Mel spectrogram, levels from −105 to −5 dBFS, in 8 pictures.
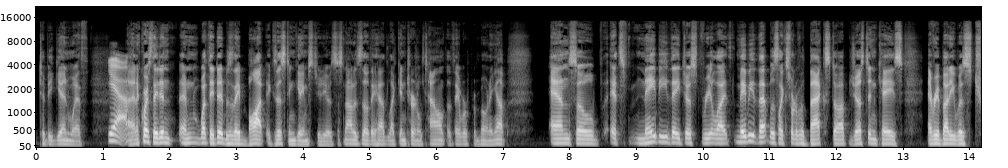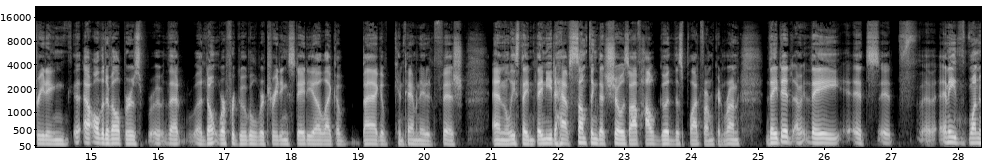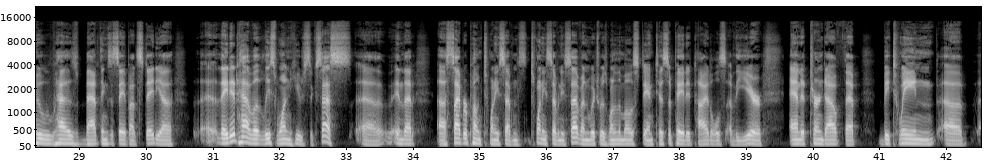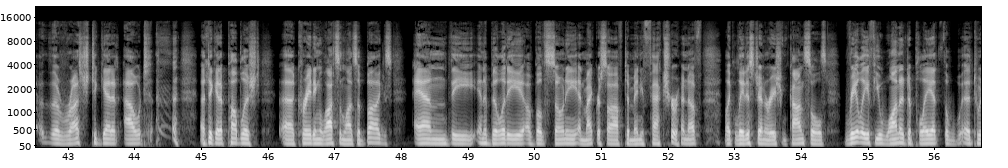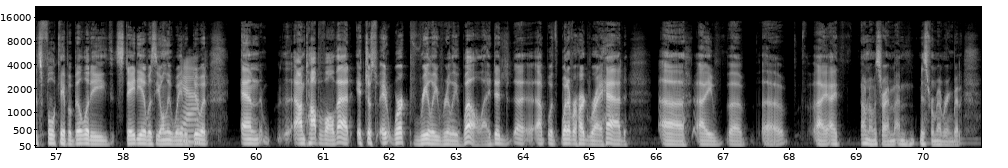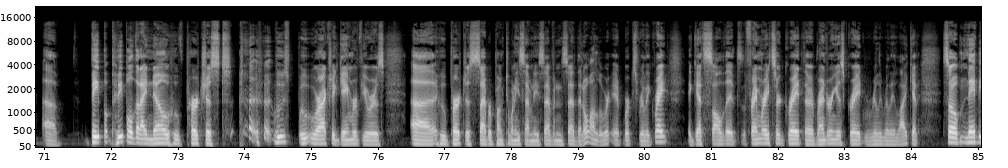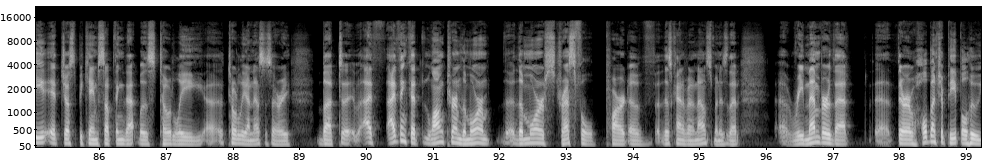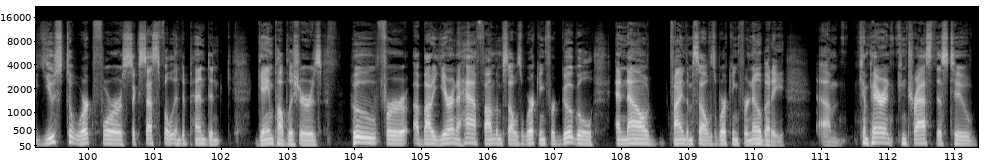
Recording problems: none

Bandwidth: 14.5 kHz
